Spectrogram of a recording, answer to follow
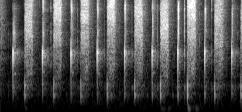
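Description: Pump-action shimmer setting spray (MUA Light Luster Shimmer Spray) spritzed onto the face in a quick run of short hissing pumps, several a second.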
